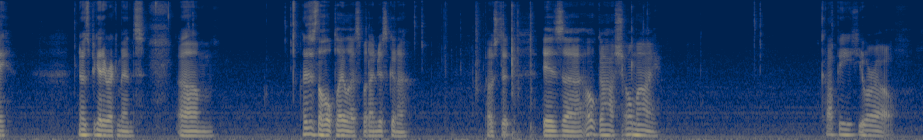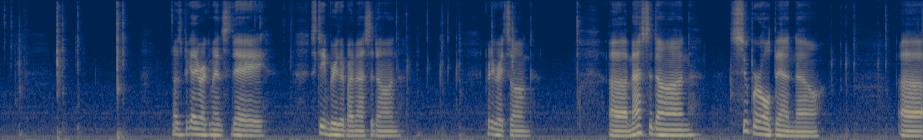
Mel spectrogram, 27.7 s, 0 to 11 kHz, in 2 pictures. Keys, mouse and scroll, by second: 19.4-21.5 middle drag, 21.5 space, 25.8 z, 26.3 z, 27.0 z.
